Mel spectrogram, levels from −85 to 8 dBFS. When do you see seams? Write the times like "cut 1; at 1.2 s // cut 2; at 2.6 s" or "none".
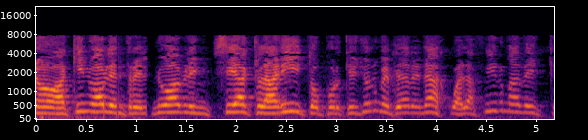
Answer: cut 1; at 1.1 s // cut 2; at 1.8 s // cut 3; at 3.6 s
